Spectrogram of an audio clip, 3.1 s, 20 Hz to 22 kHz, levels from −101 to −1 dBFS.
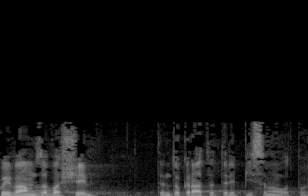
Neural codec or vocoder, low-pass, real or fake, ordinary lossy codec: none; 10.8 kHz; real; MP3, 32 kbps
